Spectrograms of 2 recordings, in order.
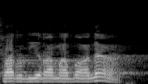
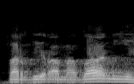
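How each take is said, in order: First: The word Ramadhan ends with an 'a' vowel. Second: The word Ramadhan ends with an 'i' vowel. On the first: The speaker calls it wrong. "Jangan fardi ramadhana" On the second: The speaker calls it right. "mesti dibaca dengan jar, yang dibaca dengan baris kasrah"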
